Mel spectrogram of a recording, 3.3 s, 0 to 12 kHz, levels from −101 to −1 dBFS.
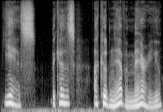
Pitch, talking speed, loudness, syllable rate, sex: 150 Hz, 110 wpm, -18 LUFS, 4.4 syllables/s, male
